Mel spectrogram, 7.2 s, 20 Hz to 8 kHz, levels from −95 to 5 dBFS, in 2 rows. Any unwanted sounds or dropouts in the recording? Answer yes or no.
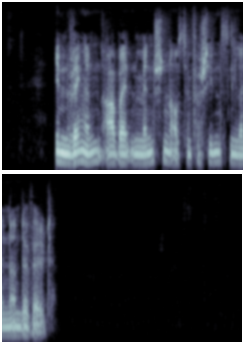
no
